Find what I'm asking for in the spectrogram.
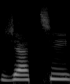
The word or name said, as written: yatxi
